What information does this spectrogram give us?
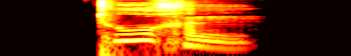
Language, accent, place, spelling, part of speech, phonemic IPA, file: German, Germany, Berlin, tuchen, adjective / verb, /ˈtuːχn̩/, De-tuchen.ogg
- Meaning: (adjective) cloth; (verb) 1. to make (cloth) 2. to fold (cloth sails)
